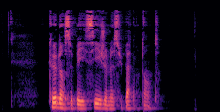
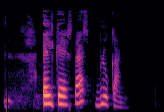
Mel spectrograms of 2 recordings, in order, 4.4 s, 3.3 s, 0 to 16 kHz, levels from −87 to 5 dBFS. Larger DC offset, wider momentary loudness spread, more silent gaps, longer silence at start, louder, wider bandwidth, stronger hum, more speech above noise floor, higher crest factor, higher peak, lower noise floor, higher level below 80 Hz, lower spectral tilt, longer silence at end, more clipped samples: neither; first, 20 LU vs 16 LU; neither; first, 1 s vs 0.1 s; about the same, -21 LUFS vs -21 LUFS; about the same, 11.5 kHz vs 11.5 kHz; neither; second, 64 dB vs 69 dB; about the same, 22 dB vs 22 dB; about the same, -4 dBFS vs -2 dBFS; about the same, -86 dBFS vs -89 dBFS; first, -68 dBFS vs -76 dBFS; about the same, -3.5 dB/octave vs -4.5 dB/octave; first, 1.25 s vs 0.9 s; neither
